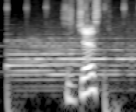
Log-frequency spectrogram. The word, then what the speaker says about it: suggest: In suggest, the first G is pronounced as a hard G sound, and the second G is pronounced as a J, as in gem.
